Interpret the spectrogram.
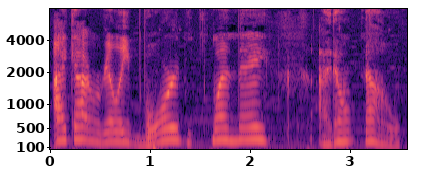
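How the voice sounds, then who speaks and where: A woman's voice: fairly high pitch, lively intonation, slow. A woman in a casual question-and-answer style, reading out fan questions and replying in a playful, rambling, self-deprecating way. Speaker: ASMR and audio roleplay voice creator. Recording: faint music behind the voice. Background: faint background music.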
